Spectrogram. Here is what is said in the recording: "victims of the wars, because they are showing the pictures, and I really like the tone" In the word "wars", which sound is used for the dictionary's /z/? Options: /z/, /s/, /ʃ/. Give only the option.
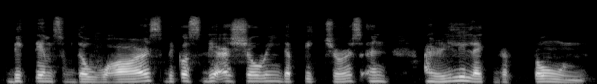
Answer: /s/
